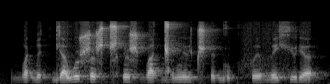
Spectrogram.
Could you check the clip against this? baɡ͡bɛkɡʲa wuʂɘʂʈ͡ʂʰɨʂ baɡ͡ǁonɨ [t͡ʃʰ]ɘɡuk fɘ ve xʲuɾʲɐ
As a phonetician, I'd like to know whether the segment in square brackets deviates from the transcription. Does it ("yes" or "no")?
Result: yes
